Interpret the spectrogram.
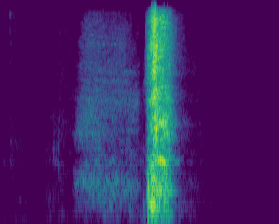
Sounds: Sneeze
